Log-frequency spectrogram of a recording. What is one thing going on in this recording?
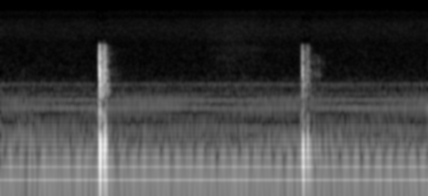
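Digital poker chips clack together in short bursts.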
